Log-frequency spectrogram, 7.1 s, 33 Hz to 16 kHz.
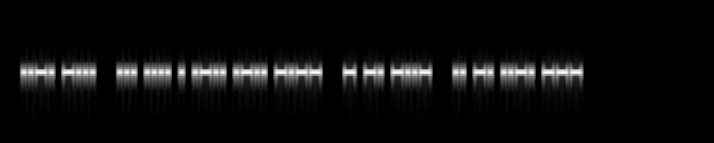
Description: Morse code, heard as a keyed tone, about 36 wpm, 700 Hz. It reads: FB SHELLY TNX INFO
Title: K1USN SST QSO Practice 35wpm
